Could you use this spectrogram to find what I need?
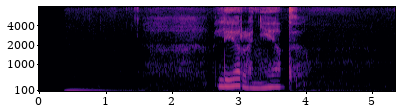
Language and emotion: Russian, sad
